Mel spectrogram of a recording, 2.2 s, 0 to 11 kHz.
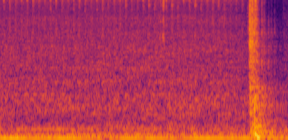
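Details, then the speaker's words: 2019 Hyundai Kona Elite, 21,000 km, serviced, bonnet open at idle; steady low even hum with no major knocks, rattles or squeals, one brief clunk near the end; engine healthy. "But also we listen to that engine just ticking away nicely, no major knocks, rattles or squeals."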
